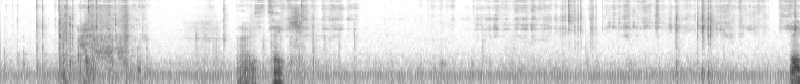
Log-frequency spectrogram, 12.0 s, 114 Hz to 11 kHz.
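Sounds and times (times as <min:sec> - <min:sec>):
steady low hum: 0:00.0 - 0:12.0
knife scraping cable insulation: 0:06.6 - 0:12.0.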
